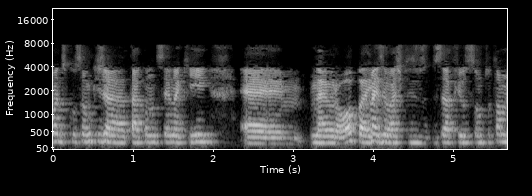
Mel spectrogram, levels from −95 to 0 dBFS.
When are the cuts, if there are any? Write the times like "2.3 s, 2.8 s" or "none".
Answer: 4.0 s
